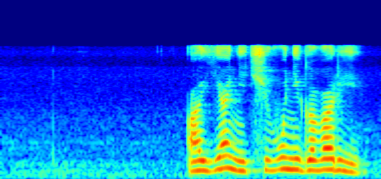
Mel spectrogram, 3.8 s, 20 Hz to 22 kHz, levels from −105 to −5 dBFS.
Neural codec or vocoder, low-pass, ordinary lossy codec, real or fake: none; none; none; real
